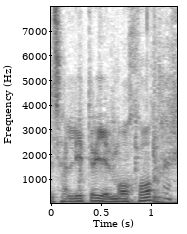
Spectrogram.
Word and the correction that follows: moho: Y el moho. – El moho, El moho, lo dije mal.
